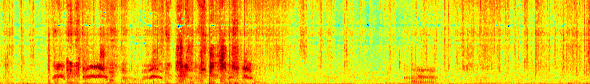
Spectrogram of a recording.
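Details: Roly-poly male Boston Terrier puppy gives squeaky, nasal whines in quick uneven bursts over the first five seconds, then a short lone whine later, with soft tapping and handling noise between.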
